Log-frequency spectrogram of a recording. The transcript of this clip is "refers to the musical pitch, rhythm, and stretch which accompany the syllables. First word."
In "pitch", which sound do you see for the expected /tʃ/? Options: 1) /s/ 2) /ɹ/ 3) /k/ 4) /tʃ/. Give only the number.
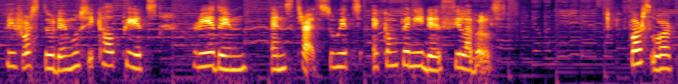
1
